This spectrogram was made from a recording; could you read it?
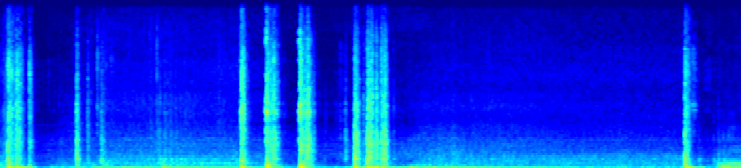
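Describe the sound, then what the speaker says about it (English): Several sharp metallic hammer blows ring out in irregular bursts, a few clustered together, then a pause and one more strike near the end, hammering a hot melted part out of a Mercedes. "if we can hammer that out of there now."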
